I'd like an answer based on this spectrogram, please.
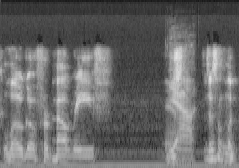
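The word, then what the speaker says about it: Belle Reve: it doesn't look right at least they pronounce it right that drives me crazy in DCU when it turned into Bell rev for some reason it's the only thing that's ever pronounced it like that I'm like stop it no see in this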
